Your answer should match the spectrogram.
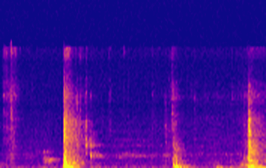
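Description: Two light taps about a second apart as a deck of cards is handled and set down on a table.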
